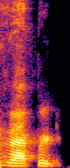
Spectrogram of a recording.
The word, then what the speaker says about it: RAPD: Clear, इसको pronounce करते हैं रैपिड।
